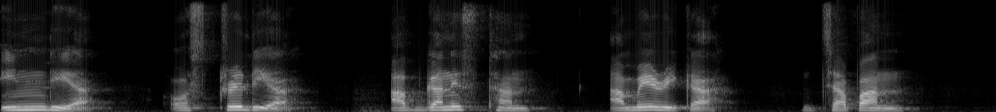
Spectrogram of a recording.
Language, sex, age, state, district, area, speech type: Assamese, male, 18-30, Assam, Biswanath, rural, spontaneous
